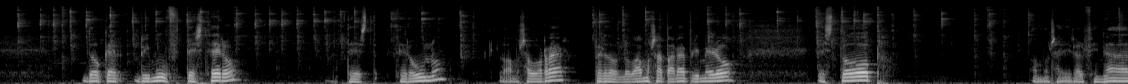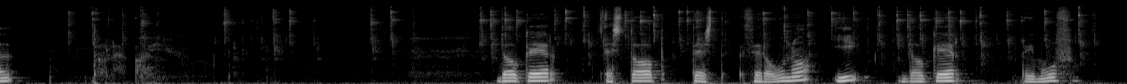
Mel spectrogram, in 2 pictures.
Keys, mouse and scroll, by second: 0.0-4.7 typing, 6.0 ctrl+p, 6.5 alt+b, 7.1-9.9 typing, 12.2-12.7 typing, 14.2 ctrl+r, 14.9-22.5 typing.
